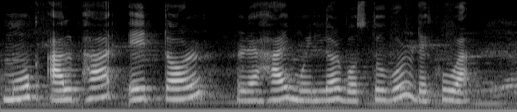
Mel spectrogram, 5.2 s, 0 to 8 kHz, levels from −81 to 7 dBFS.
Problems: background sounds at intervals, background conversations at intervals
